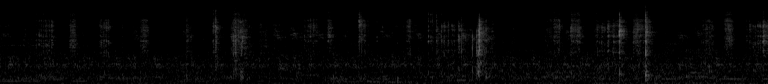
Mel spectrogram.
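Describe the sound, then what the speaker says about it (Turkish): Scissors snip thin strips into rolled colored paper, a series of quiet, crisp cuts with soft rustling between them, close up and faint. "Yuvarladıktan sonra makas yardımıyla ince çizgiler kesiyorum."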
